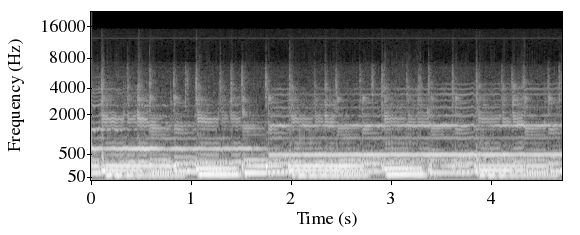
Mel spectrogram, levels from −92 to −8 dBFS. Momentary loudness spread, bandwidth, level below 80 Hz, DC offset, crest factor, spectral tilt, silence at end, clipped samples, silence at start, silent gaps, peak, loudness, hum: 3 LU; 7.4 kHz; -30 dBFS; 0.7%; 12 dB; -8.5 dB/octave; 0 s; under 0.1%; 0 s; none; -4 dBFS; -16 LUFS; none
